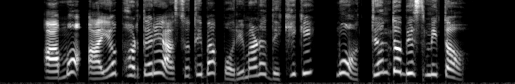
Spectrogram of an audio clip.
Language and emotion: Odia, surprised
